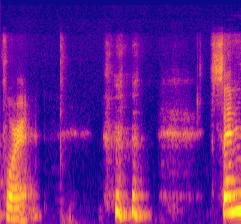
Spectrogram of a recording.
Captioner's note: laughter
